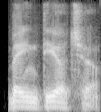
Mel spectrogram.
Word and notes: 28: espanhol

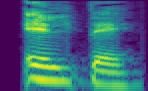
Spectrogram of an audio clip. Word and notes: el te: espanhol

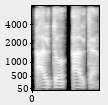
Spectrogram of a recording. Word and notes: alto-a: espanhol

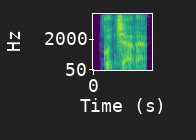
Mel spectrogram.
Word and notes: cuchara: espanhol

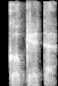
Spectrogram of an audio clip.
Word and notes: coqueta: espanhol

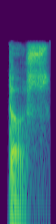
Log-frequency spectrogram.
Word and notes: 2: espanhol

